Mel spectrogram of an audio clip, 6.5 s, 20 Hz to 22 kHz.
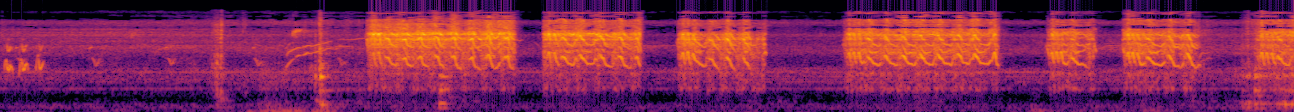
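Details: Eastern bluebird nestling whining for food in the nest at 9:10 am on 25 June 2022; a few soft notes, then long raspy, buzzy, high bursts of up to a second, broken by short pauses, growing insistent.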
